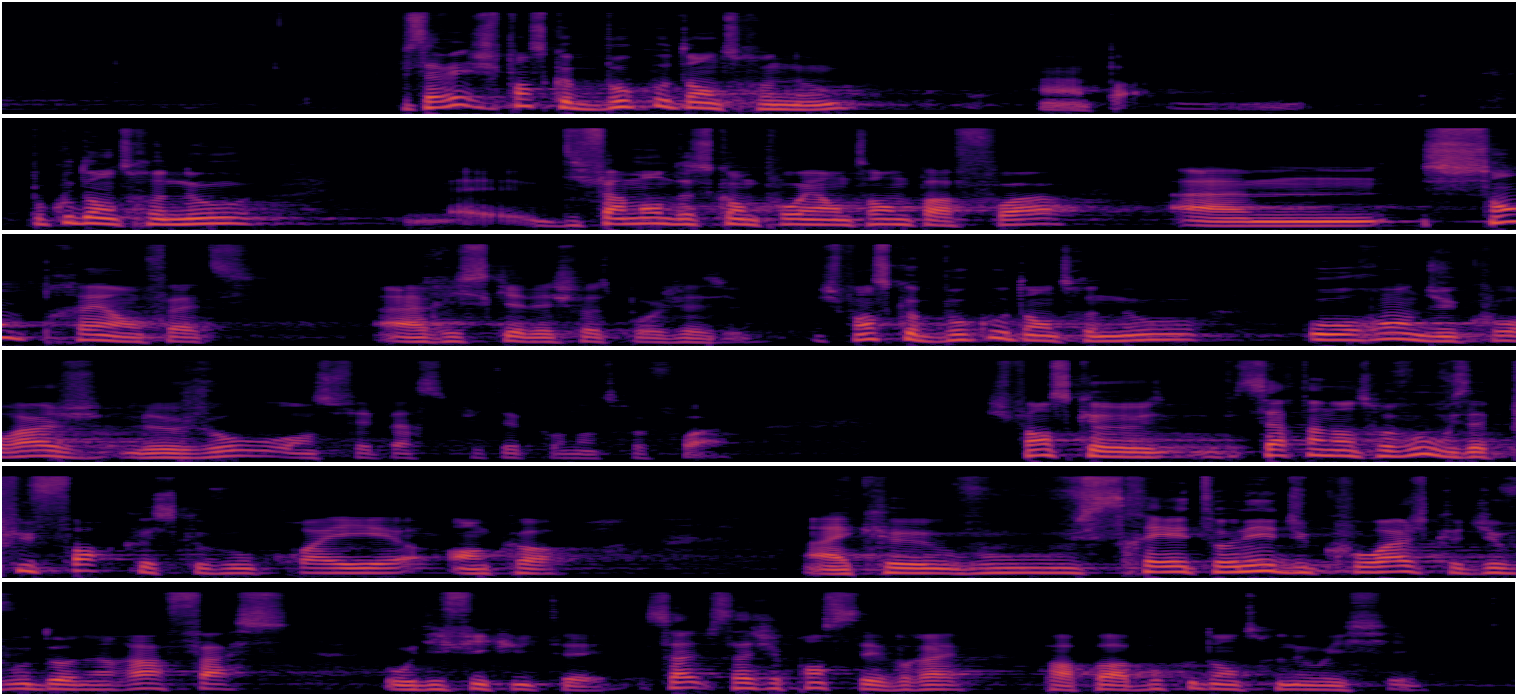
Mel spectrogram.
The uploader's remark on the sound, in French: Enregistré à l'église CVV, le 18/09/2022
